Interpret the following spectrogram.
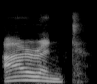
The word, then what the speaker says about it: aren't: Ahí sí pronunciamos la E y luego la N seguida de la T. O sea, aren't, ¿verdad? My favorite sports aren't soccer and tennis.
